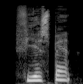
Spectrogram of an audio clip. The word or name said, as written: firspand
